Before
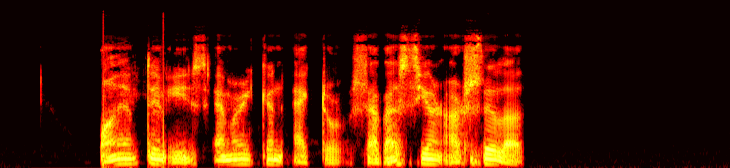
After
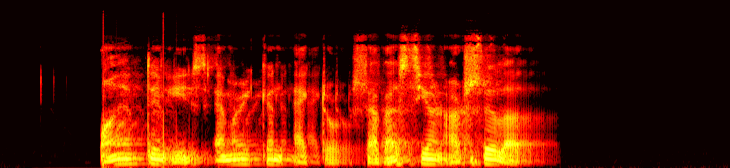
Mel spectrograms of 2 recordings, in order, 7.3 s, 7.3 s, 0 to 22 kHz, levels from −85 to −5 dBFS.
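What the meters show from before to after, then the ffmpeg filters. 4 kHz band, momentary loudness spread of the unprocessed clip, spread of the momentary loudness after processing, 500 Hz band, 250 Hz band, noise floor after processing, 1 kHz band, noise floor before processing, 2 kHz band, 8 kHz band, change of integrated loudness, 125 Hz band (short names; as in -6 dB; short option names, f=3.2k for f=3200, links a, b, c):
-2.0 dB, 7 LU, 8 LU, -2.0 dB, -2.0 dB, -82 dBFS, -3.0 dB, -80 dBFS, -5.5 dB, -2.0 dB, -2.5 dB, -1.5 dB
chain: -filter_complex "[0:a]equalizer=f=1.7k:t=o:w=0.43:g=-9.5,asplit=2[a][b];[b]adelay=129,lowpass=f=4.2k:p=1,volume=-13dB,asplit=2[c][d];[d]adelay=129,lowpass=f=4.2k:p=1,volume=0.31,asplit=2[e][f];[f]adelay=129,lowpass=f=4.2k:p=1,volume=0.31[g];[c][e][g]amix=inputs=3:normalize=0[h];[a][h]amix=inputs=2:normalize=0,volume=-2dB"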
